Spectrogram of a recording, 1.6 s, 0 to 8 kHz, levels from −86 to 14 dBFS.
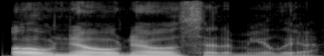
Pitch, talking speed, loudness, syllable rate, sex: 100 Hz, 185 wpm, -16 LUFS, 4.6 syllables/s, male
